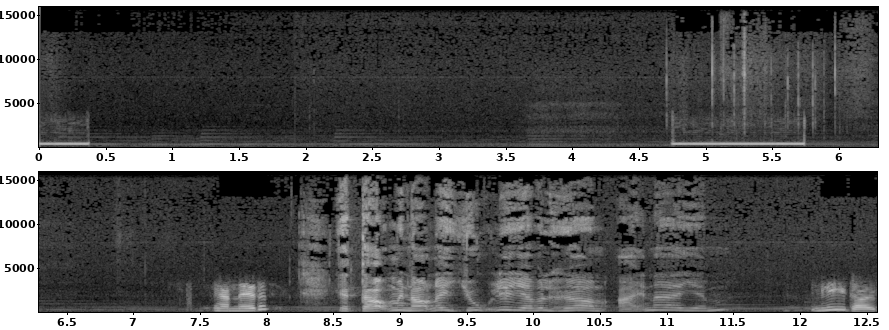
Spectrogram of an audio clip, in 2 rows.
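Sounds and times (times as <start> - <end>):
telephone tone during a phone call being placed: 0.0 - 0.4, 4.7 - 5.8
speech: 7.6 - 12.5.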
